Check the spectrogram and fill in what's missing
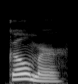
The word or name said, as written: gomer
